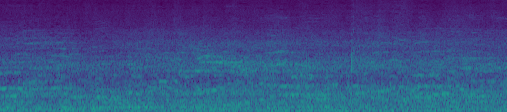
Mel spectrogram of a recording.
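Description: A crowd of people chatter in a large echoing indoor space.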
